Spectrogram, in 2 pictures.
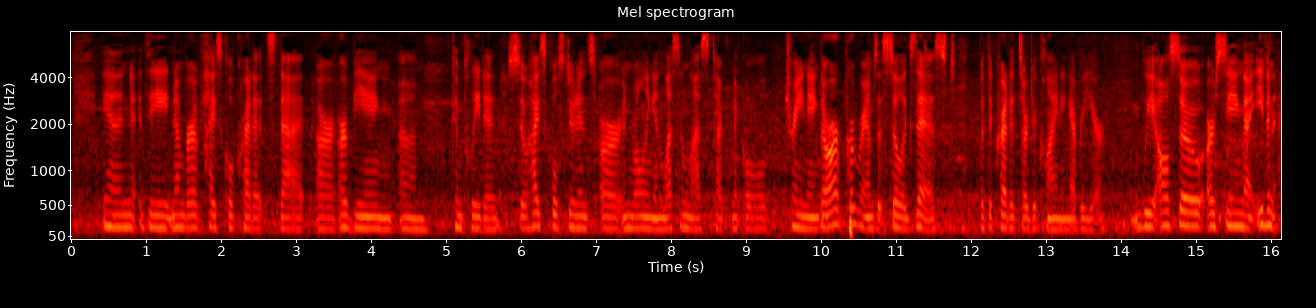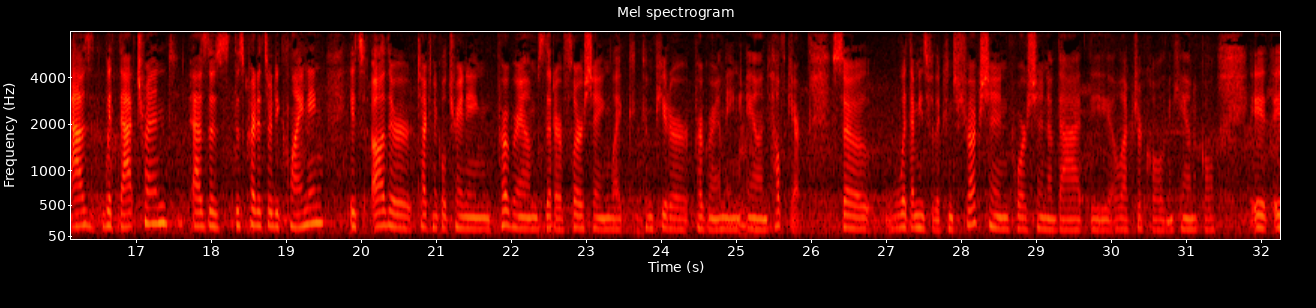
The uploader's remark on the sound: Live from the annual ASHRAE Conference and AHR Expo in Chicago. Live from the annual ASHRAE Conference and AHR Expo in Chicago.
